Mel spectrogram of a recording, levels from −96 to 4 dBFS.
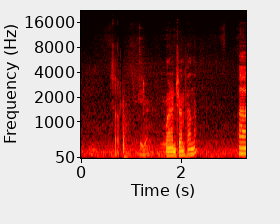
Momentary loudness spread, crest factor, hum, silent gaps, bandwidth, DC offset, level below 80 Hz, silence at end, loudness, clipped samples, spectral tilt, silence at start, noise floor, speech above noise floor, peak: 23 LU; 20 dB; none; none; 16.5 kHz; under 0.1%; -64 dBFS; 0 s; -38 LUFS; under 0.1%; -7 dB/octave; 0 s; -56 dBFS; 21 dB; -18 dBFS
